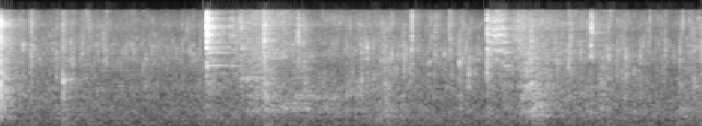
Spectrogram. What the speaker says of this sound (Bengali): দিয়ে নাড়াচাড়া করে মিশিয়ে আরও কিছুক্ষণ কষিয়ে নেব।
